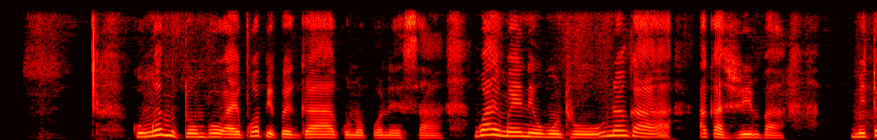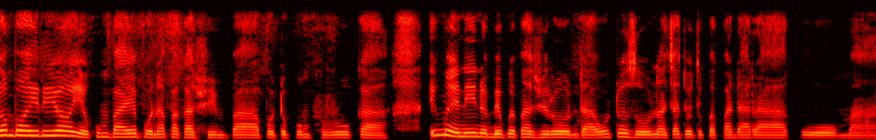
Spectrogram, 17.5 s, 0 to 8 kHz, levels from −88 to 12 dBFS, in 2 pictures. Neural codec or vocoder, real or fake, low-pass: none; real; 7.2 kHz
